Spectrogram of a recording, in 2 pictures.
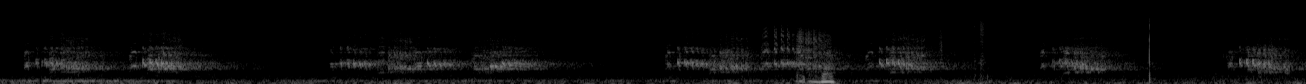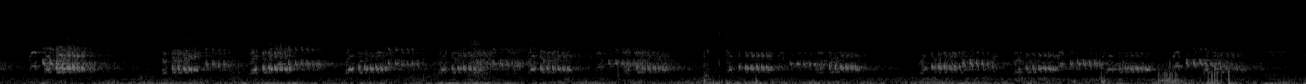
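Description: Birds calling over and over in short, broken phrases, each lasting a fraction of a second and repeating about once a second. The calls are moderately faint.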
